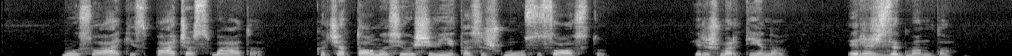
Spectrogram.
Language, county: Lithuanian, Telšiai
